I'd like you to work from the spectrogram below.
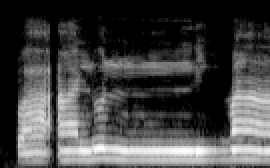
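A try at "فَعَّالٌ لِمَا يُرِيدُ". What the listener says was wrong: Tasydid. Fa'alun. Fa'alun.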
